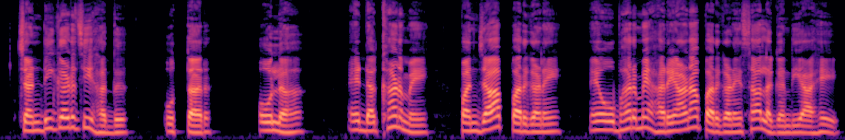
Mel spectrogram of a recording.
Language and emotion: Sindhi, neutral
